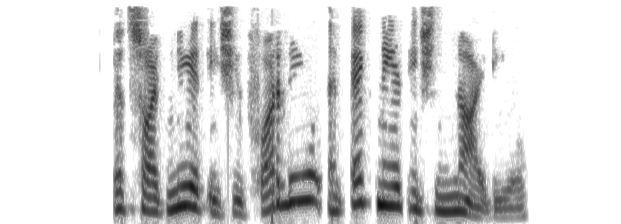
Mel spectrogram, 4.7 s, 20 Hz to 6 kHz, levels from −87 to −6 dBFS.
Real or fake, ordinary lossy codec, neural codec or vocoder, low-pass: real; MP3, 48 kbps; none; 5.4 kHz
